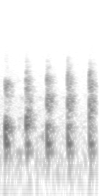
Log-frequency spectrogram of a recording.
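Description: A freshly baked cinnamon raisin baguette loaf, made in a baguette pan, is knocked on five times. The evenly spaced, short, hollow thumps have a low-mid tone and die away almost at once. The hollow sound shows the bread is baked through.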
